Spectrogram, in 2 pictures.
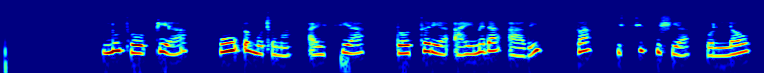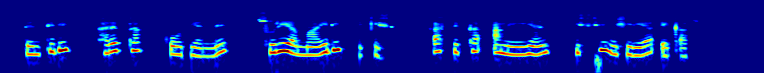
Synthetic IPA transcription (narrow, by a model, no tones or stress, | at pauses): nʊt̪ʰo̞ːpʼːɪjaː | huːpʼɛmɔt͡ʃʼɔnɐ | ɐ̰jsːɪjaː | d̪̥o̞ːt̪ːɔɾɪjaʔɐhjmɛd̪ɐaːbɪ | bɐ | ɪsːɪkʊʃɪjab̥ɔlːɐw | d̪̥ɛnt̪ːɪd̪ɪ | kʰɐɾɛt̪ːɐ | kʰʼo̞ːt̪ɪjɐnːɛ | sʊɾɪjamaːjɪd̪ɪ | ɛkʼːiːs | kʼɐsːɪkːɐɐmeːjɪjɐn | ɪsːɪmɪʃɪɾɪjaɛkʼːaːs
